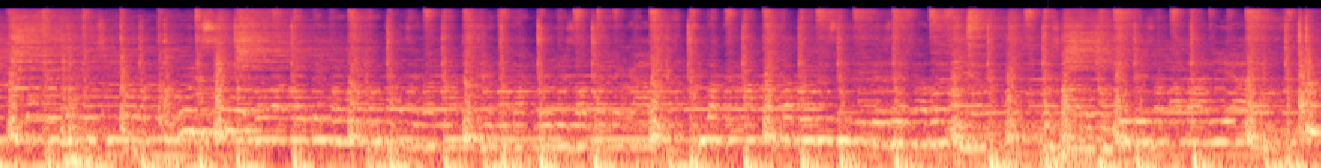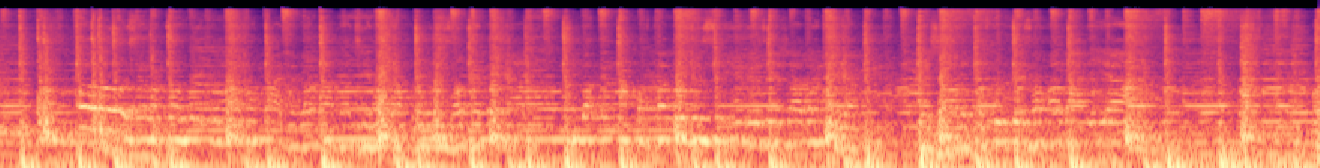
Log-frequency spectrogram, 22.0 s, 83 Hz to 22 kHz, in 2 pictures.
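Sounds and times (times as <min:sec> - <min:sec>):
acoustic guitar: 0:00.0 - 0:22.0
drum kit beat: 0:00.0 - 0:22.0
live band playing: 0:00.0 - 0:22.0.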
